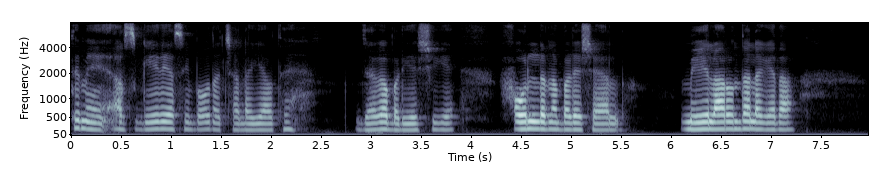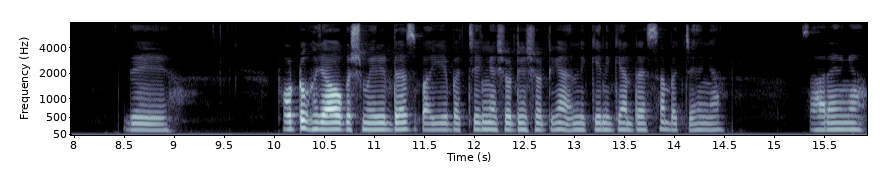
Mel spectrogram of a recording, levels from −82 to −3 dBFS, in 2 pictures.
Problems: none marked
